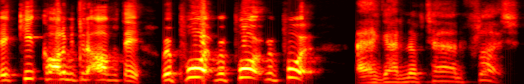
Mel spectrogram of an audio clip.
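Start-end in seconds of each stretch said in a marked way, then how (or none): 1.6-3.1 imitating an officer's loud summons; mock summons. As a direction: call it out like a repeated page.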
